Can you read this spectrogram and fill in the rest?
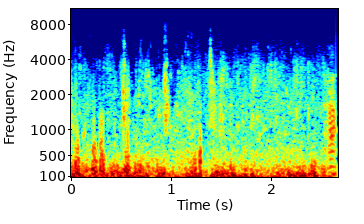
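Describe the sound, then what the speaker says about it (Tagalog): Strong wind at sea buffeting the microphone, a loud continuous roaring rumble with gusty bursts and no voices. "Kanina pa tong hangin na to, mas lalong lumalakas."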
